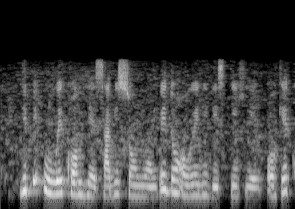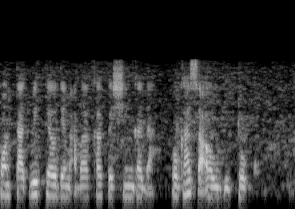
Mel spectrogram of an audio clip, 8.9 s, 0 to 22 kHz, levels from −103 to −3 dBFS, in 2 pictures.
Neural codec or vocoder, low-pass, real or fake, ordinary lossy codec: none; none; real; none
